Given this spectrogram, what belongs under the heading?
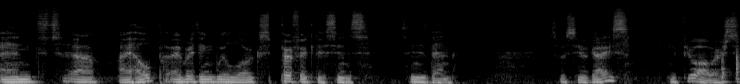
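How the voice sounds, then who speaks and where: A man with a non-native accent, fairly low pitch and ordinary pitch variation, a dark, mellow, somewhat breathy tone, a fairly slow pace with long, frequent pauses, and a very clean recording with a silent background. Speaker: gun hobbyist video maker. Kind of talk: tutorial. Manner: halting, many fillers and repetitions.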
